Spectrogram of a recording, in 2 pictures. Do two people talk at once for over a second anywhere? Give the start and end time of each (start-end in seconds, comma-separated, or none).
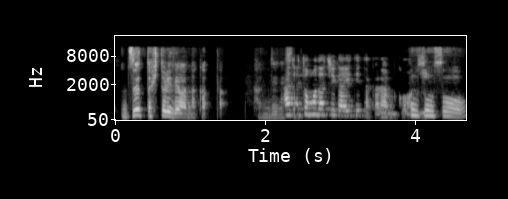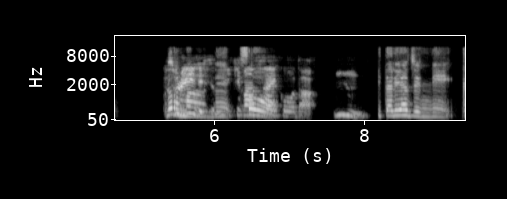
5.4-6.9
